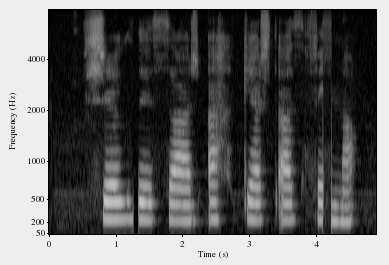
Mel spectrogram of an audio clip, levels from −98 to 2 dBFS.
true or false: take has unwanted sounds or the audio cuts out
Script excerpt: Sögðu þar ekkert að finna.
true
